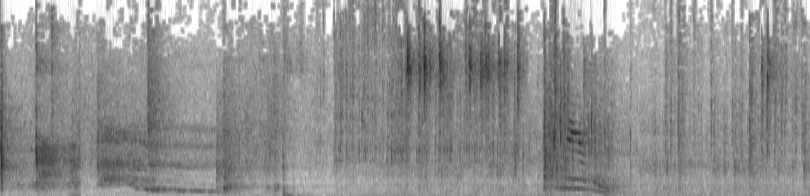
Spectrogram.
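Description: Chocolate chips poured from a bag into a stainless steel mixing bowl of batter, heard as a quick run of small clicks from about four seconds in. Brief wordless voice sounds come before and among them, one sliding down in pitch.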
